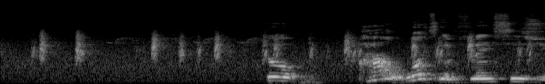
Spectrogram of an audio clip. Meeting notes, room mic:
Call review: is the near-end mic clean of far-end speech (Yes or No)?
Yes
